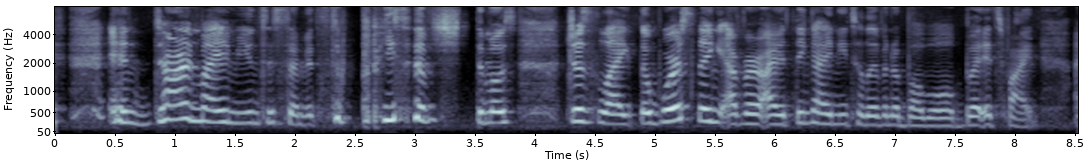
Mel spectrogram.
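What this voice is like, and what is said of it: Nasal, congested voice from a cold. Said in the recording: “I am battling yet again another cold, and so I am sounding a little nasally ... if I sound like a little duck”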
